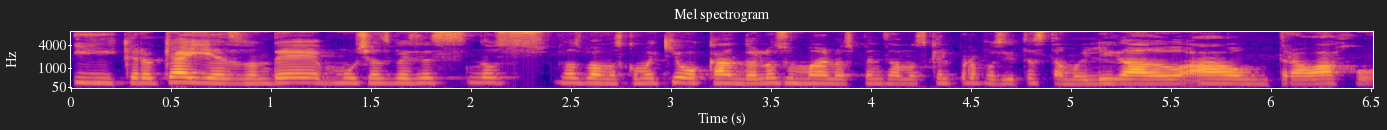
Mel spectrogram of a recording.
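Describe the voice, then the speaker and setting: Talking at a very fast pace with hardly any pauses, a woman with a Colombian accent keeps a monotone, flat intonation at a medium pitch. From Colombia, Bogotá. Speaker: singer and voice coach. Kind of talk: interview conversation.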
